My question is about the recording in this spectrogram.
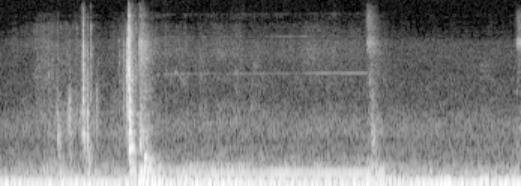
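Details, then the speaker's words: Jeep Cherokee, dormant eight years, at key-on with a weak battery and about a quarter tank: faint steady low hum for about two seconds, then it stops. The in-tank fuel pump is priming normally. "I don't know if you heard that on camera but the fuel pump in the tank is working this thing might run guys"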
